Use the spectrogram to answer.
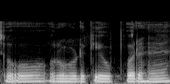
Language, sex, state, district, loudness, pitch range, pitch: Hindi, male, Uttar Pradesh, Muzaffarnagar, -15 LUFS, 130-135 Hz, 135 Hz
